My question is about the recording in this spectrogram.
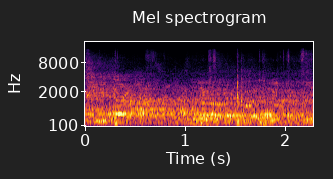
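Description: Many overlapping voices of coaches and spectators shouting in a large sports hall during a kickboxing bout, with a few dull thuds of kicks and punches landing.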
